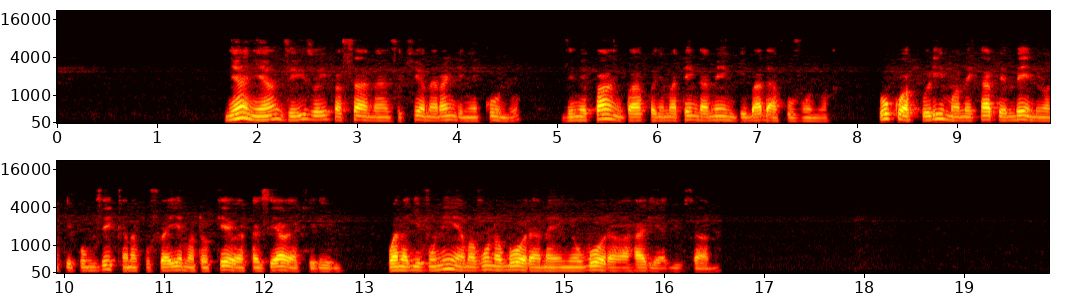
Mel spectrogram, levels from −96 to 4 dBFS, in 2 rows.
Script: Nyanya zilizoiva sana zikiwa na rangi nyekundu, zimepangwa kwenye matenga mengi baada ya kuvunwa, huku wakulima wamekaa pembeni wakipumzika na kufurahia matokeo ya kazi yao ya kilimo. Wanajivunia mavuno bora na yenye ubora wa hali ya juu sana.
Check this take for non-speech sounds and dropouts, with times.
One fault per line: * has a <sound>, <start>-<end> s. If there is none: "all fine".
all fine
